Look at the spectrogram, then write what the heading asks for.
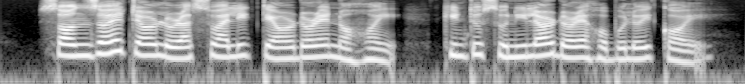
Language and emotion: Assamese, neutral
